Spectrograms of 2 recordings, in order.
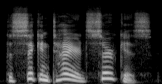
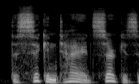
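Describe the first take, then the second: First: High-pitched echo of disbelief; shocked girl. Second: Said in the usual way. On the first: A narrator's reading. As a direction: repeat it way up high, as an alarmed child. Girl repeats it in alarm.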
